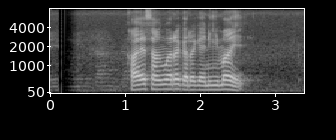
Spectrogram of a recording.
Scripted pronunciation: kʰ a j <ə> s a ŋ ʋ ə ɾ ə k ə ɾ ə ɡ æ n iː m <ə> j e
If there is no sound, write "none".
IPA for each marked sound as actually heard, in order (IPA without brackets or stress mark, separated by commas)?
ə, a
